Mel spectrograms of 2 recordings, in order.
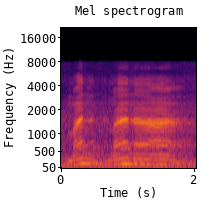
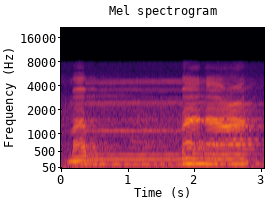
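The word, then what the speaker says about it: مَنْ مَنَعَ: Tidak boleh kita membacanya man mana'a. Ini tidak boleh. Man mana'a. Harus diidghamkan, nun mati dimasukkan ke dalam huruf mim atau mimnya ditasydid. Jadi seolah-olah nun matinya itu tidak ada. Jadi cara membacanya mam mana'a, mam mana'a.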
